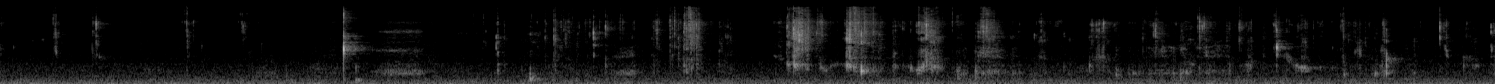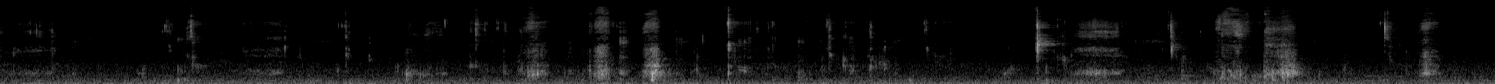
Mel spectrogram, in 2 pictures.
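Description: A person chewing and biting a mouthful of spicy pounded rice-noodle salad close to the microphone, with irregular sharp clicks and wet smacks through the chewing.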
